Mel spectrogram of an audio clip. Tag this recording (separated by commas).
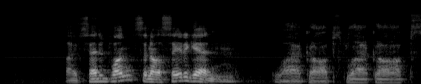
Speech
